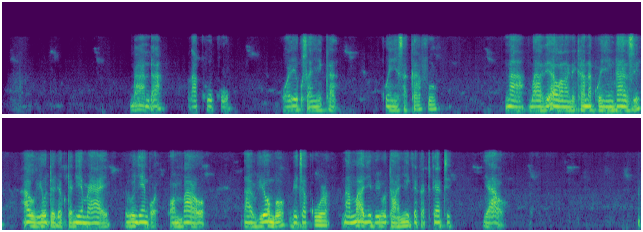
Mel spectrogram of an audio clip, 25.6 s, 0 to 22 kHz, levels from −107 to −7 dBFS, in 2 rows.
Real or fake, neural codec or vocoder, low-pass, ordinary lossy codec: fake; codec, 16 kHz, 2 kbps, FreqCodec, larger model; 7.2 kHz; Opus, 24 kbps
